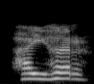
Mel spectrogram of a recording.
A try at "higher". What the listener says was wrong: Don't read the G.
